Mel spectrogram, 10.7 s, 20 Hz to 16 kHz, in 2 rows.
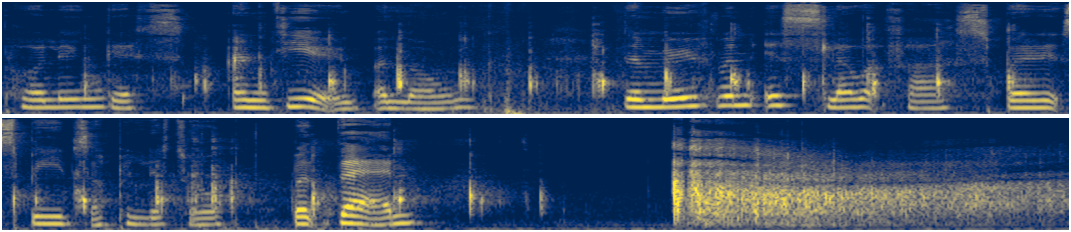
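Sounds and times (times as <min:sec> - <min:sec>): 
speech: 0:00.1 - 0:07.5
explosion: 0:08.7 - 0:10.6.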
